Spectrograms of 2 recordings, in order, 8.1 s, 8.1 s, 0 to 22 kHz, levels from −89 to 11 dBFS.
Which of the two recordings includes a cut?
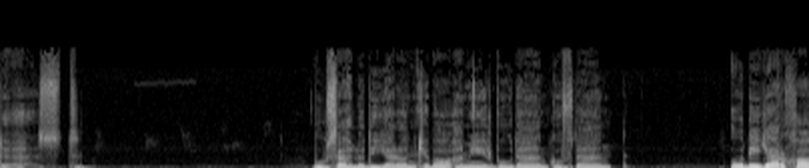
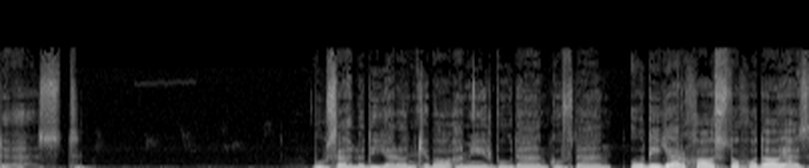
second; 1 cut; at 6.2 s

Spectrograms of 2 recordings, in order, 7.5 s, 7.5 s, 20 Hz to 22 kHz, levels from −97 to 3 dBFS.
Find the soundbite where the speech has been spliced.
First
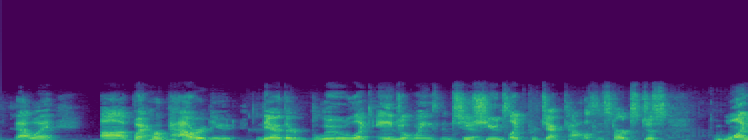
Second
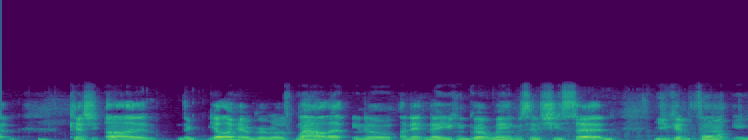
first; 1 cut; at 2.5 s

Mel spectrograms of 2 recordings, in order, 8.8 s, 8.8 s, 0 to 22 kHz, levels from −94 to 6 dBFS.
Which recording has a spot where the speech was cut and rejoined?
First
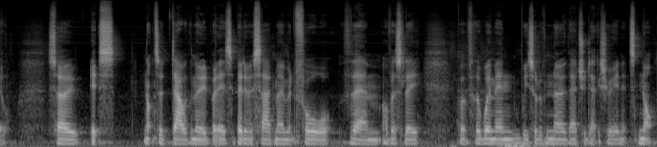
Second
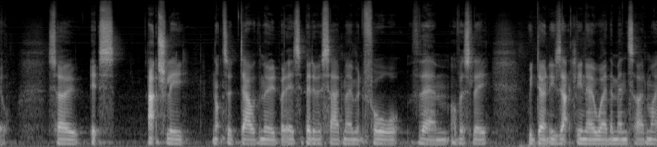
first; 2 cuts; at 1.7 s, 6.1 s

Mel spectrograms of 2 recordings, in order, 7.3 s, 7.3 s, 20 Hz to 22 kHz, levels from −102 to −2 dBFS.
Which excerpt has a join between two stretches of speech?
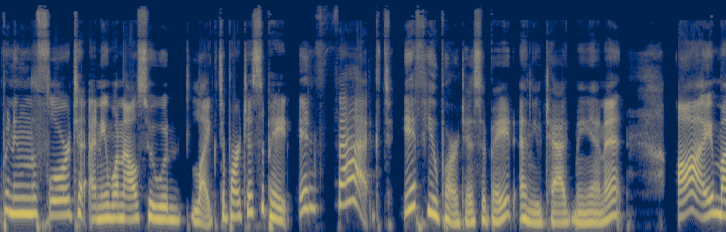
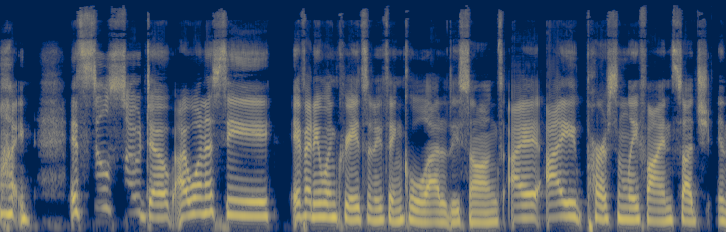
second; 1 cut; at 2.8 s

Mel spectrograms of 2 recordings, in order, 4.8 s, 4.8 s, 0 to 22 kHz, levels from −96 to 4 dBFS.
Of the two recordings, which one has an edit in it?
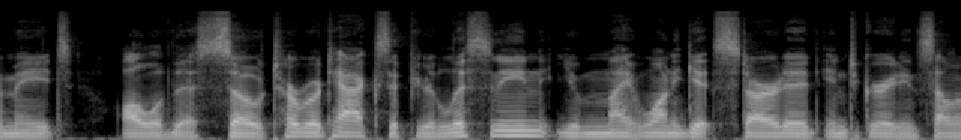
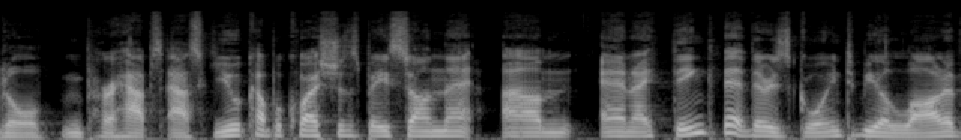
second; 1 cut; at 2.4 s

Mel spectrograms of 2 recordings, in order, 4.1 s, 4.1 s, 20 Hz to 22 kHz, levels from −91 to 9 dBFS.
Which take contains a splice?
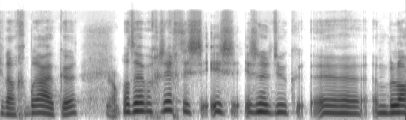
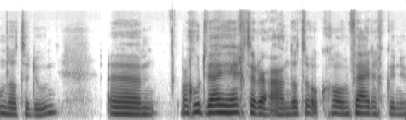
first; 1 cut; at 1.2 s

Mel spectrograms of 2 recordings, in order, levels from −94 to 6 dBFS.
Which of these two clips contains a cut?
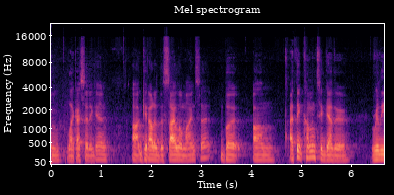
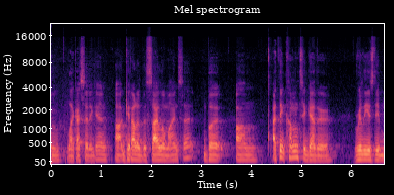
second; 1 cut; at 1.2 s

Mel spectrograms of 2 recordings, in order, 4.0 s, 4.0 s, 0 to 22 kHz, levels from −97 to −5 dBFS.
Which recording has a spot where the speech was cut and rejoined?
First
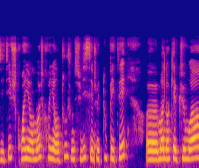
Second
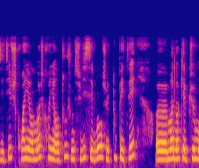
first; 1 cut; at 1.9 s

